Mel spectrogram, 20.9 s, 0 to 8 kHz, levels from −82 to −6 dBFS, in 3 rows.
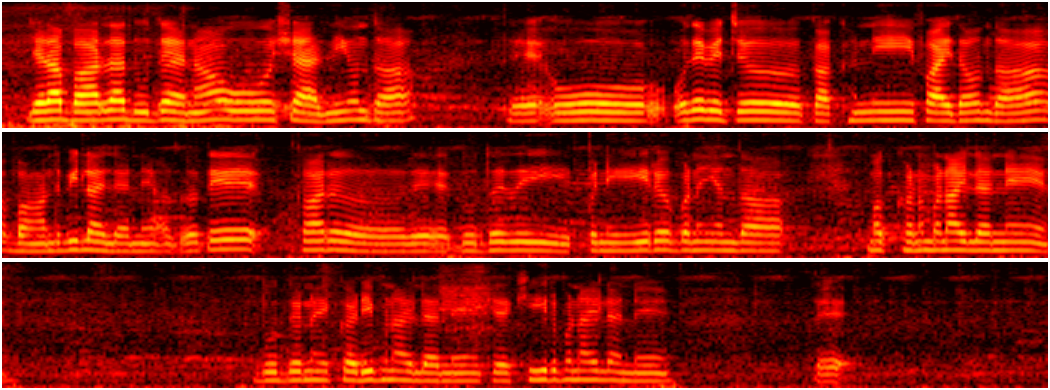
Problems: none marked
